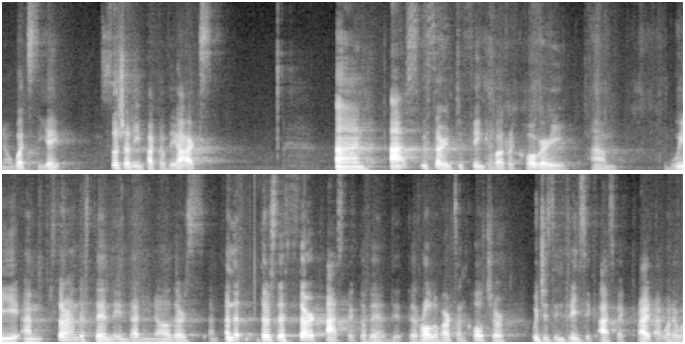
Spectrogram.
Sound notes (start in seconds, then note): none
